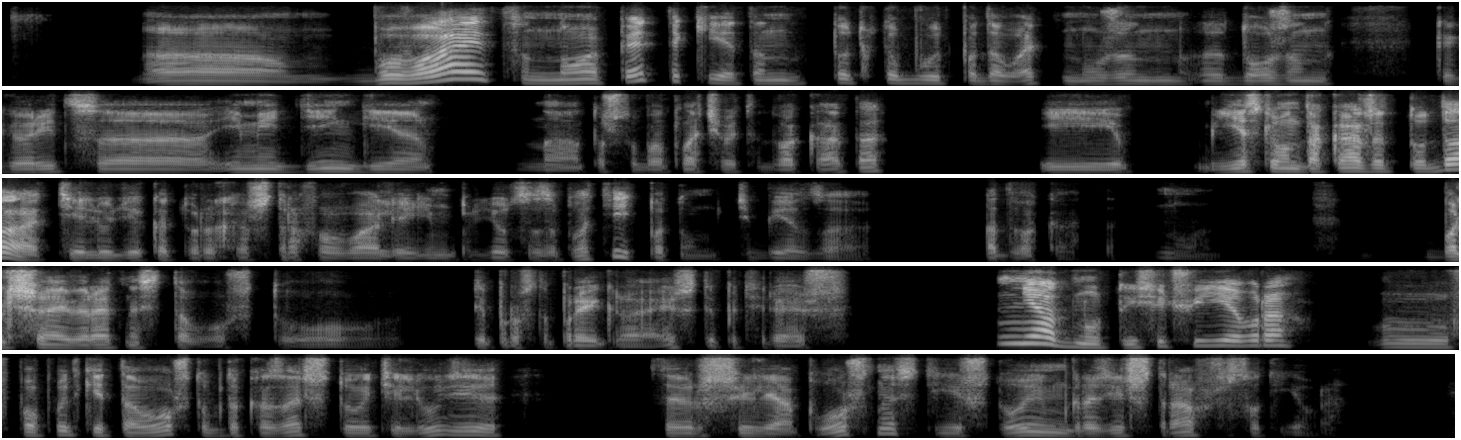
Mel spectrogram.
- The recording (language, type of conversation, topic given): Russian, podcast, Как организовать раздельный сбор мусора дома?
- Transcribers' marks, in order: other background noise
